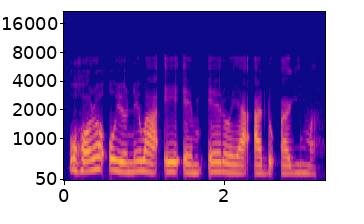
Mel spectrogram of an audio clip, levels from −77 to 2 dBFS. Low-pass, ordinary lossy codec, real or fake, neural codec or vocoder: 7.2 kHz; Opus, 64 kbps; real; none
